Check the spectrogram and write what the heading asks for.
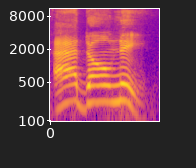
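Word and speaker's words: Adoni (אֲדֹנִי): This is Adoni. This is the way you pronounce it. Adoni.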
